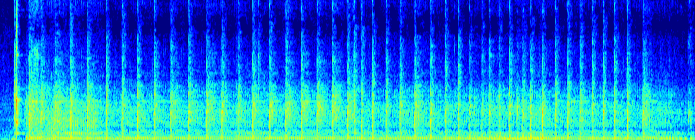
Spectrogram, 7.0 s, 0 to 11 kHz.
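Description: A Stihl MS 881 chainsaw starts up and runs close by, its engine firing in a strong, regular pulsing rhythm of loud strokes that continues steadily.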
